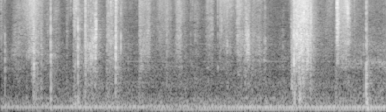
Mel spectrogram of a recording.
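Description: A stack of cards from the Eldritch Horror board game is shuffled up close, with dense riffling, rustling and flicking that keeps going and grows louder near the end, no voices over it.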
